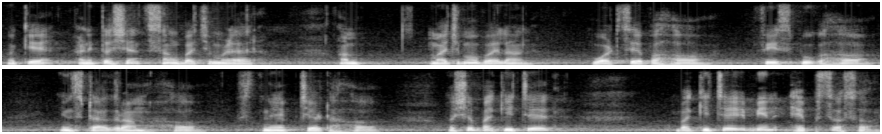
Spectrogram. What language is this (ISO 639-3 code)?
kok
